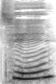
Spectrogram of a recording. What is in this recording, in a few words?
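"qin", Mandarin Chinese, second tone; pinyin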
